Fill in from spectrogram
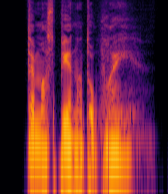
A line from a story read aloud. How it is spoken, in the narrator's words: mumbled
